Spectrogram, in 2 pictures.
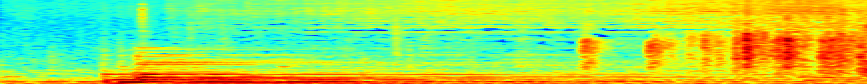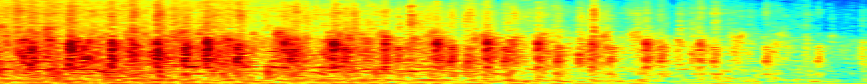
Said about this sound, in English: Seems fitting that should end with applause.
